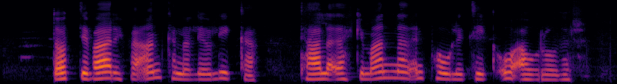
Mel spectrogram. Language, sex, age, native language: Icelandic, female, 40-49, Icelandic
